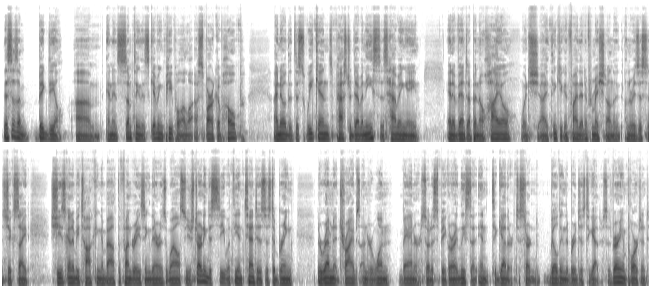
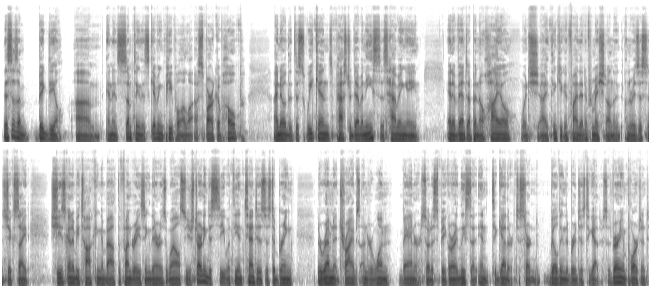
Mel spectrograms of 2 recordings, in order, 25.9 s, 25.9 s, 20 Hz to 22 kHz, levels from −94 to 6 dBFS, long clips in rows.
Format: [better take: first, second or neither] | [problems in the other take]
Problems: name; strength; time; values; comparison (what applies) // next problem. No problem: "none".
neither | none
